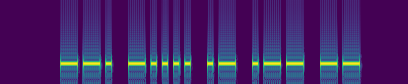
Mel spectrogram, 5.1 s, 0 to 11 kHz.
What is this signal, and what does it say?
Morse code, heard as a keyed tone, about 17 wpm, 700 Hz. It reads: G6AWM
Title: DXCC-100 Call Signs - 5 Characters - 17wpm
